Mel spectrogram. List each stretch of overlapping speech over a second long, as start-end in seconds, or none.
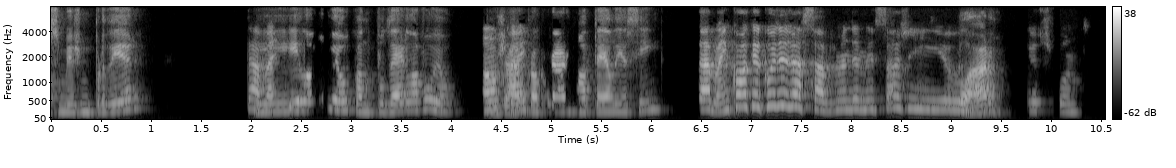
none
